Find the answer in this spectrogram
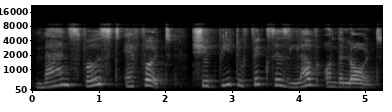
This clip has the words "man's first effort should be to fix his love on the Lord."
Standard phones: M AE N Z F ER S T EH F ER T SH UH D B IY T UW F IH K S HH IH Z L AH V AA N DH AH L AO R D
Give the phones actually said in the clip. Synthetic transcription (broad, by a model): M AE N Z F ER S T EH F ER T SH UH D B IY T UW F IH K S HH IH Z L AH V AA N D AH L AO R D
